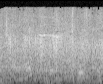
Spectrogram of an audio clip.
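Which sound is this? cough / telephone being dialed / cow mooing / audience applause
audience applause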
